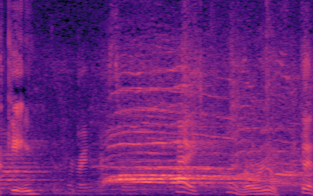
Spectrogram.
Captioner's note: audience applauding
